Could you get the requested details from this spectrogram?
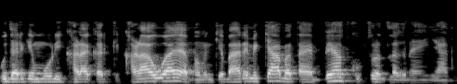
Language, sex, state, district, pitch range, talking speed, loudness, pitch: Hindi, male, Uttar Pradesh, Ghazipur, 110-135 Hz, 275 wpm, -15 LUFS, 130 Hz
